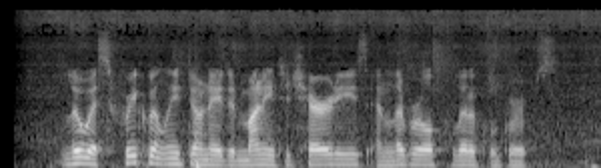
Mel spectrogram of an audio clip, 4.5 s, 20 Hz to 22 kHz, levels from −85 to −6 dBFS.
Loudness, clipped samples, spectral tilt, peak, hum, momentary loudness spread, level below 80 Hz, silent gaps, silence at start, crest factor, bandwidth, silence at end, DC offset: -26 LUFS; under 0.1%; -5.5 dB/octave; -6 dBFS; none; 10 LU; -48 dBFS; none; 0.2 s; 20 dB; 17 kHz; 0 s; under 0.1%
